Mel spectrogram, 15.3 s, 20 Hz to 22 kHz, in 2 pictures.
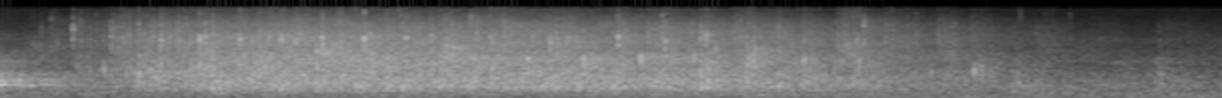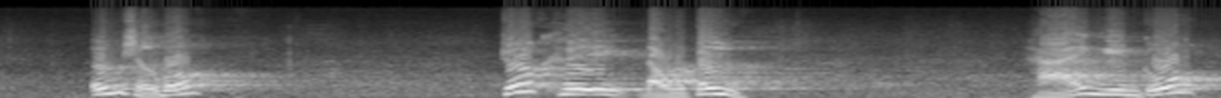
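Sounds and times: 
loud applause from a large group of children: 0:00.2 - 0:06.8
speech: 0:08.4 - 0:09.0, 0:10.8 - 0:12.4, 0:14.1 - 0:15.2.

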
